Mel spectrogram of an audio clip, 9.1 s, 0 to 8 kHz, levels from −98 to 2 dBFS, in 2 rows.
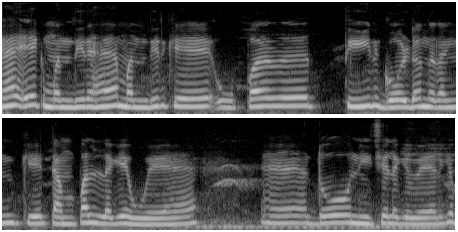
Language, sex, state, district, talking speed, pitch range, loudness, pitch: Hindi, male, Jharkhand, Jamtara, 130 wpm, 180-210 Hz, -29 LUFS, 195 Hz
